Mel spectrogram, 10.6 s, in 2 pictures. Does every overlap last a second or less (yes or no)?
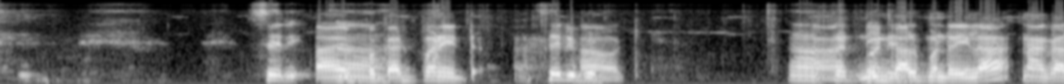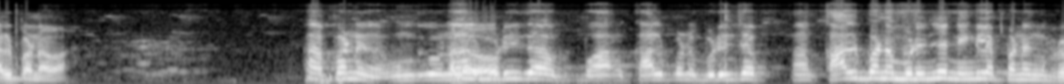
yes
